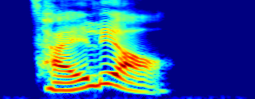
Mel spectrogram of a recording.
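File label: "cai2 liao4", Mandarin Chinese; HSK4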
